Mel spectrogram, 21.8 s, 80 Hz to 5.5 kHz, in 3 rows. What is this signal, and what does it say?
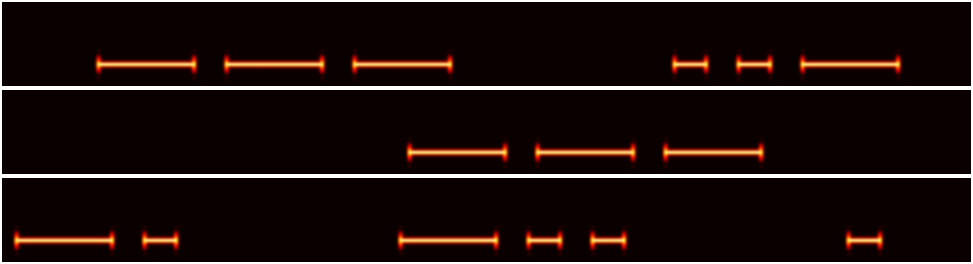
Morse code, heard as a keyed tone, about 5 wpm, spaced as for 3 wpm, 750 Hz. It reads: OU ONDE
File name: arquivos / texto / texto 13 05ppm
